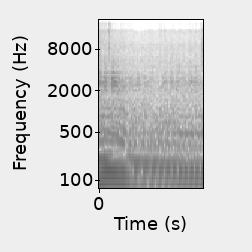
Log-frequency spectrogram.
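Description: A flood-damaged Toyota Camry XSE engine running just after starting, a close steady low idle hum that settles down from a slightly higher opening note.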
